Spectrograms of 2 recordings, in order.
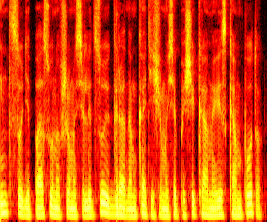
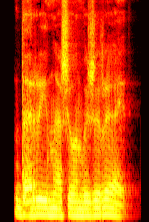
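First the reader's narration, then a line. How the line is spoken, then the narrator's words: Through gritted teeth. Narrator (Russian): Процедил сквозь зубы батя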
